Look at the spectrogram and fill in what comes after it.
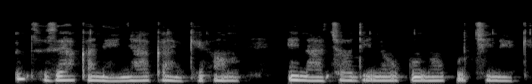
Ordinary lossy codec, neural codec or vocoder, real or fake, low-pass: none; none; real; 7.2 kHz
